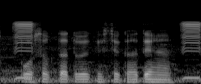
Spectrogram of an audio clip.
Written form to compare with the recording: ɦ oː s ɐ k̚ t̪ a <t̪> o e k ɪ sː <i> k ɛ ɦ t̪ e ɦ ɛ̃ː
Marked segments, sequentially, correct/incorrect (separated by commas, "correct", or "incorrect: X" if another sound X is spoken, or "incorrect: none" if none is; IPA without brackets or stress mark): correct, incorrect: e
